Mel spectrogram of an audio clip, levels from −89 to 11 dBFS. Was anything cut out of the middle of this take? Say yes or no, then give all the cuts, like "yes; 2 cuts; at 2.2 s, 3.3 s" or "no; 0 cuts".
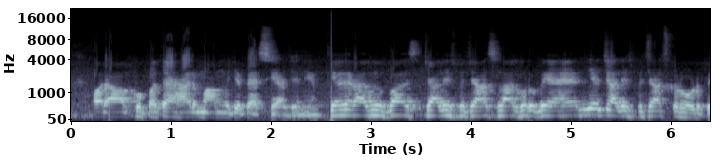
yes; 1 cut; at 2.5 s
